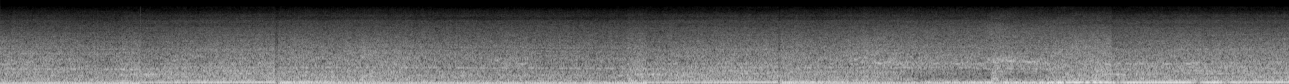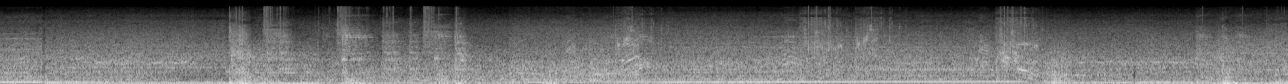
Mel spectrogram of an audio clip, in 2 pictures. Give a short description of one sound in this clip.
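A truck engine rumbles steadily as it drives along a road.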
